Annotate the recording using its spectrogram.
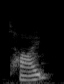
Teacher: I have slash two which means it's second tone goes up tight. The meaning of this character is wood material ready for use.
